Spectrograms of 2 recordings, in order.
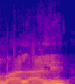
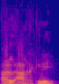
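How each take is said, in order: First: It has no throaty sound in the middle. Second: It has a throaty kh sound in the middle. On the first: The speaker calls it wrong. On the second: The speaker calls it right.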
